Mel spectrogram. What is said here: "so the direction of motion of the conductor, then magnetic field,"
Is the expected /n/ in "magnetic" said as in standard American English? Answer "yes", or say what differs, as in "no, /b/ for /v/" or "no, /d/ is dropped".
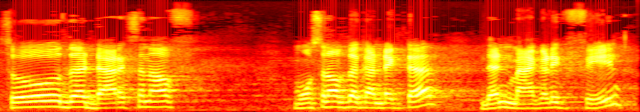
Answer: no, /n/ is dropped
